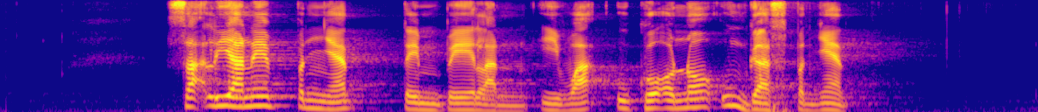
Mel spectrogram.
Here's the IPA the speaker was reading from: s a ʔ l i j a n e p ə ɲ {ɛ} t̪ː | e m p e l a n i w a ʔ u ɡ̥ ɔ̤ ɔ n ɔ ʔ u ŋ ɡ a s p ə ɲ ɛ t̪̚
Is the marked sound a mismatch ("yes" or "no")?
no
